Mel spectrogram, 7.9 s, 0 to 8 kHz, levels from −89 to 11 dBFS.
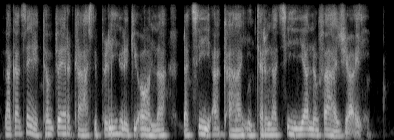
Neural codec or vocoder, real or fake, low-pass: codec, 24 kHz, 3 kbps, HILCodec; fake; 7.2 kHz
